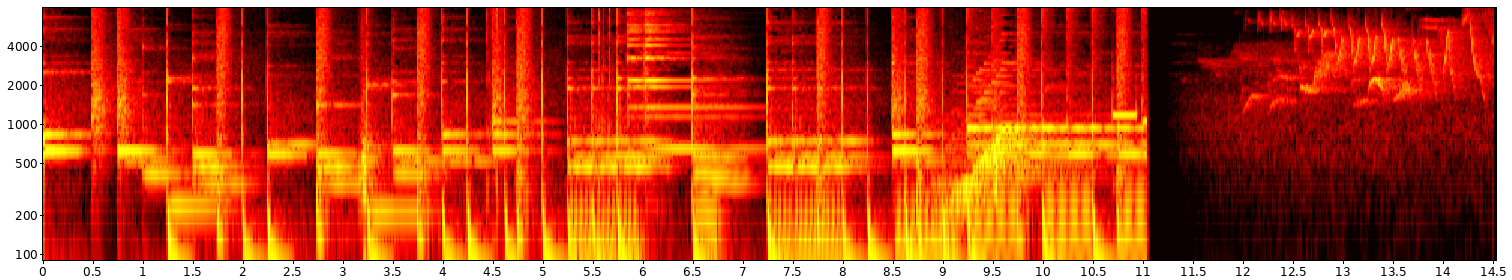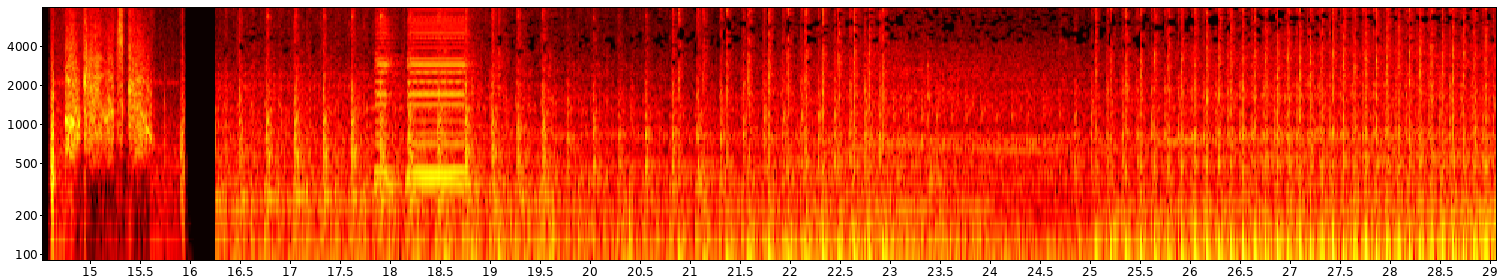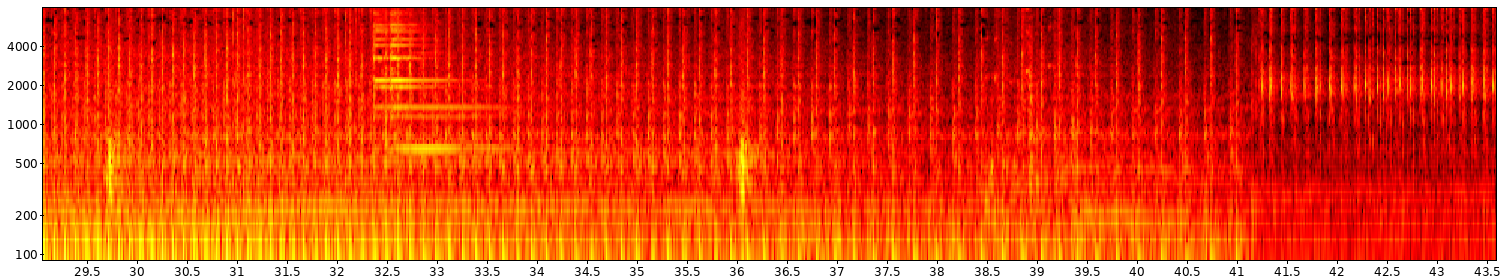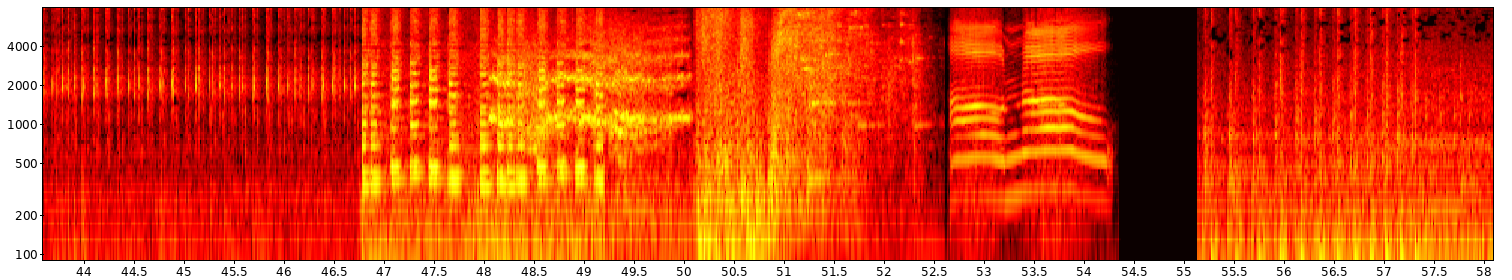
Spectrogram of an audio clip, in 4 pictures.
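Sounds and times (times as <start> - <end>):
tractor engine chugging: 16.3 - 48.5, 55.2 - 58.0
horn toots: 17.8 - 18.9, 46.8 - 49.8
light rhythmic rattle: 31.7 - 46.8.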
